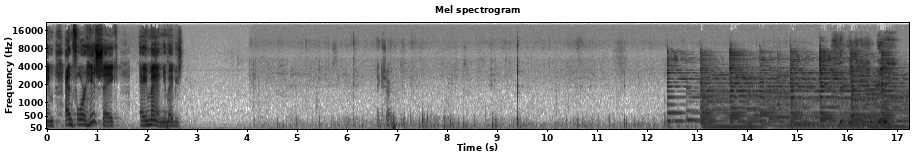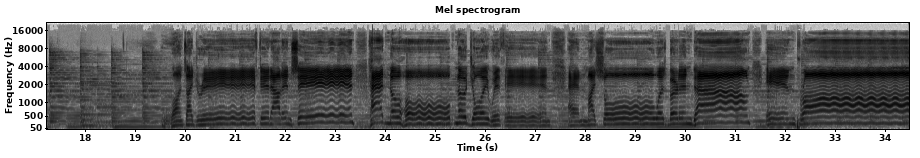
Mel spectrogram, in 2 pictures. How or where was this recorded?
large echoing room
